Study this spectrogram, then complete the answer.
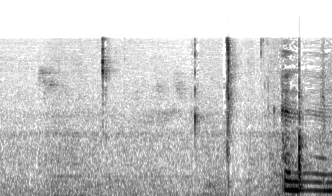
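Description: A lipstick cap clicks open and shut.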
